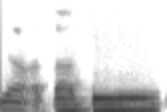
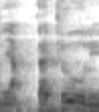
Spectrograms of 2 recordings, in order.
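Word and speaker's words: يعتدون: Dzalika bima asaw wa kanu ya'tadun. Nah, ya saya lupa ya. Jangan yaqtadun ya. Perbaiki pengucapan huruf dal ya. Ya, masih ada dialek dari Slemannya itu ya, tadun. Dikurangi ya.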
